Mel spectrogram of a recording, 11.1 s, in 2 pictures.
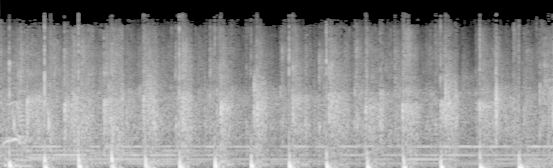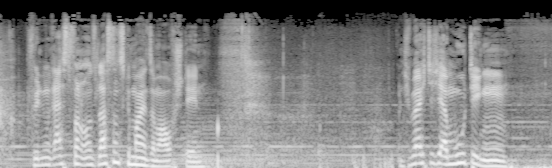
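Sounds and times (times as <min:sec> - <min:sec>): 
audience applause: 0:00.0 - 0:05.8
speech: 0:05.8 - 0:08.1, 0:09.6 - 0:10.8.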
